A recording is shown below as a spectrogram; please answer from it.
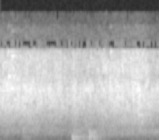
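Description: Dry chillies frying in hot oil for a Chinese yam basket dish: a steady, close hiss of sizzling throughout, with a brief soft clink of a utensil partway through and no voices.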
